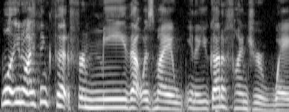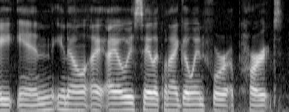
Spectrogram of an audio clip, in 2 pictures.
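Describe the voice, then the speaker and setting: Low-voiced jet-lagged woman rambling. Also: normal speed, few pauses, clear, resonant tone. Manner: rambling, lots of fillers and restarts, laughs often. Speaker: actress interviewed as guest. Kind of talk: casual interview chat.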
